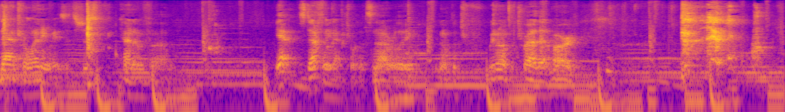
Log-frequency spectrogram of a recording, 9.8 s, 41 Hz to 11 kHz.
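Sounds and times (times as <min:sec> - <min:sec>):
speech: 0:00.1 - 0:02.4, 0:03.4 - 0:07.8
short rough hacking coughs: 0:08.5 - 0:09.7.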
